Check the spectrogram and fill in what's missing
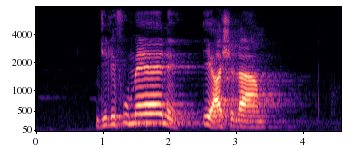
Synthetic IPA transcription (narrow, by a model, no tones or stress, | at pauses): ndʱilifumɛnɛiɦaʃɛlaːmɔ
